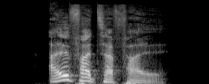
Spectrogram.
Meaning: alpha decay
- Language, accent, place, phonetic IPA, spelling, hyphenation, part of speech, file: German, Germany, Berlin, [ˈalfat͡sɛɐ̯ˌfal], Alphazerfall, Al‧pha‧zer‧fall, noun, De-Alphazerfall.ogg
